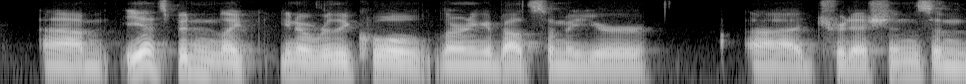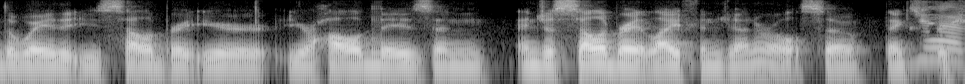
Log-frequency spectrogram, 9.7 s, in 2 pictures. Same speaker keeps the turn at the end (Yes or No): No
